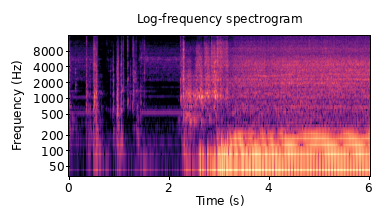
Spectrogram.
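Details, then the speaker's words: Car restart after a brief run: clicks and a pause, then a short crank before the engine catches and settles to a steady idle; starter hesitant, owner says it's not 100%, possibly the cable. "Yeah, so there's something. The starter's not 100%, but at least she started."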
